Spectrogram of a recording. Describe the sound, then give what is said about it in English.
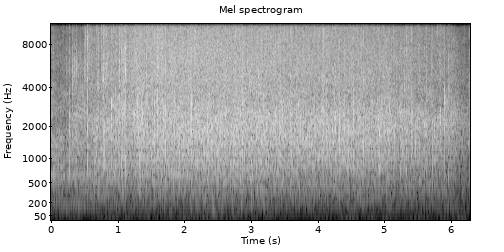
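Applause from a Yorkshire audience: dense, steady clapping that stays loud and even for about six seconds before easing slightly at the end. “Well, the audience didn't clap the word French, so...”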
